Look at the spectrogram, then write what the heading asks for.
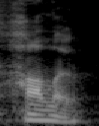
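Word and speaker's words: hallo: in that smaller space the official language is Dutch and hello is spoken as Hollow the 993 made a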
